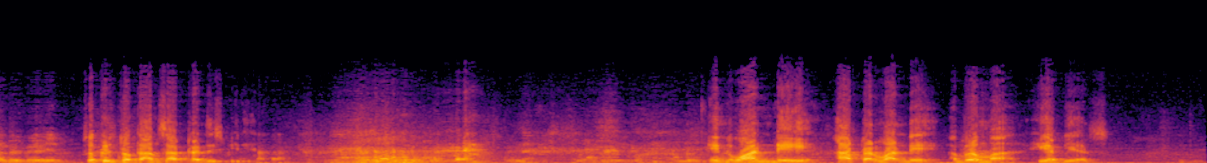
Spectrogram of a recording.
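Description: An elderly man speaks slowly and expressively into a microphone.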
